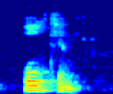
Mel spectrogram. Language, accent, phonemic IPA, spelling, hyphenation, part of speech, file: English, Southern England, /ˈɔːlkɪn/, alkin, al‧kin, adjective, LL-Q1860 (eng)-alkin.wav
- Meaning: Of all or every kind; all kinds or sorts of; intermingled and various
